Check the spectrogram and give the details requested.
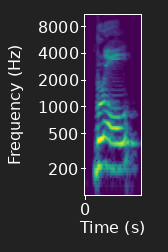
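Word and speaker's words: brød: Coal, that's meat, or brawl, that's bread. Brawl, I always, it's like you're disgusted, but the D is pronounced in Danish, so it's wonderful.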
